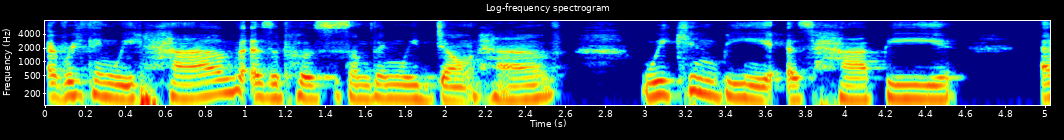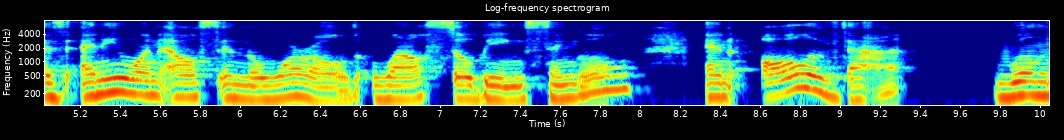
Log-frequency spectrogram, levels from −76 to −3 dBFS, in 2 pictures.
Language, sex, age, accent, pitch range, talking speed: English, female, 20-39, American, 145-175 Hz, 180 wpm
